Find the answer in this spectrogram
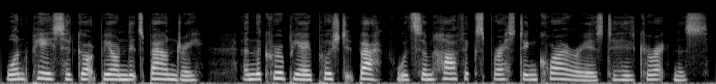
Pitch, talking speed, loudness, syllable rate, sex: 230 Hz, 185 wpm, -18 LUFS, 5.0 syllables/s, female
